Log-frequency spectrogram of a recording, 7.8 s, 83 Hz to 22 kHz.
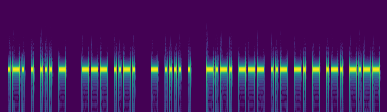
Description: Morse code, heard as a keyed tone, about 29 wpm, 700 Hz. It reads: REST OF THE COUNTRY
